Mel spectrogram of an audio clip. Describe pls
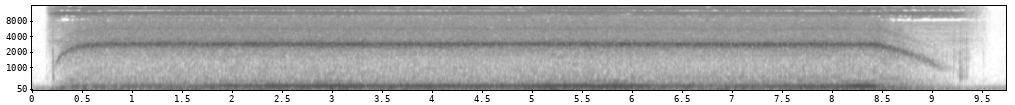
I recently got a battery operated frother with a french press that I recently pruchased. I quickly found out that it had a cool sound to it and of course I sampled it.
frother, noise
